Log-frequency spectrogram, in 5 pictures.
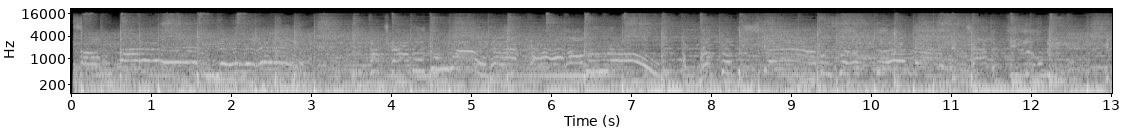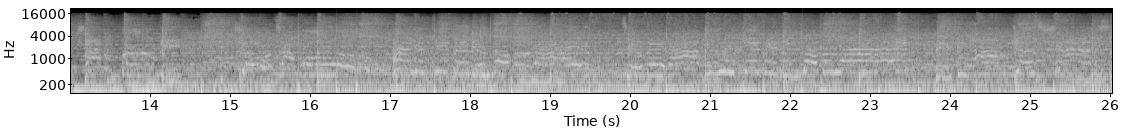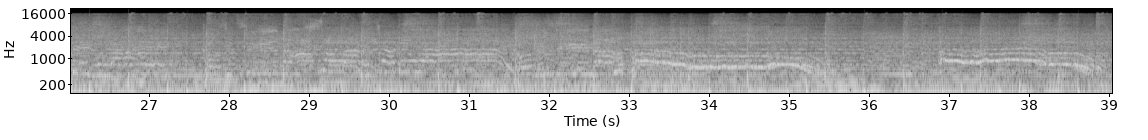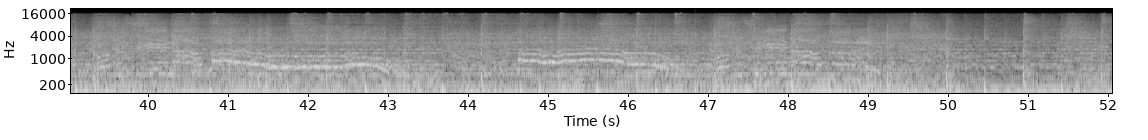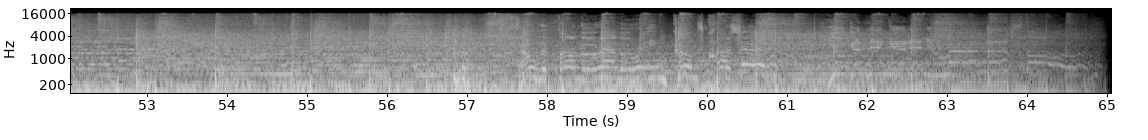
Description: Category: AOR/ Melodic Rock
